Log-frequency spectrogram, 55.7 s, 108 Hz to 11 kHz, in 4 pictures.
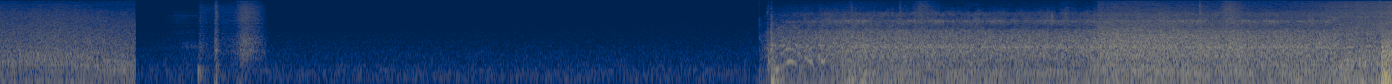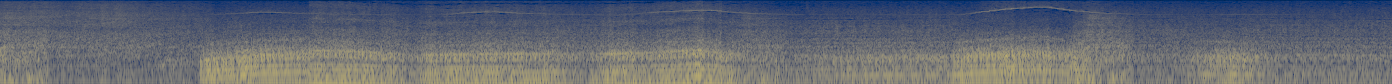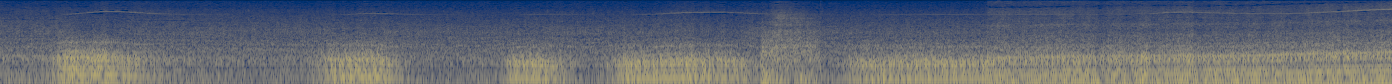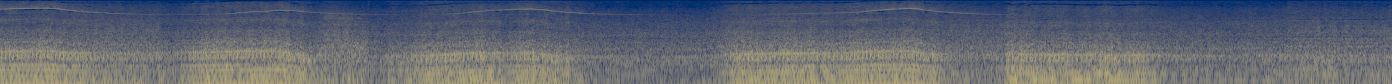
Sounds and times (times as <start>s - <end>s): Truck: 0.0s - 2.7s, 6.7s - 55.6s.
